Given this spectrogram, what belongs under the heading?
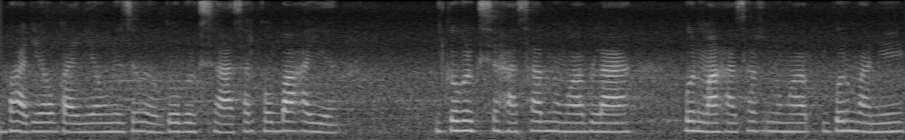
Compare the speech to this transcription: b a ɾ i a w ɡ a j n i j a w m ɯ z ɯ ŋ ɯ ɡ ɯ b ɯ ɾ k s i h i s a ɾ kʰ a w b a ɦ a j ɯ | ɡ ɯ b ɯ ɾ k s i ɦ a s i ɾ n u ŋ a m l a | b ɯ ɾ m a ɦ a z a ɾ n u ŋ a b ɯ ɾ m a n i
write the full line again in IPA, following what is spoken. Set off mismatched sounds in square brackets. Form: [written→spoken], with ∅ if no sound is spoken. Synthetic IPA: b a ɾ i a w ɡ a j n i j a w [m→n] ɯ z ɯ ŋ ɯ ɡ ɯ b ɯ ɾ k s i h [i→a] s a ɾ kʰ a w b a ɦ a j ɯ | ɡ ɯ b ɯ ɾ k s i ɦ a s [i→a] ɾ n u ŋ a [m→b] l a | b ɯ ɾ m a ɦ a [z→s] a ɾ n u ŋ a b ɯ ɾ m a n i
